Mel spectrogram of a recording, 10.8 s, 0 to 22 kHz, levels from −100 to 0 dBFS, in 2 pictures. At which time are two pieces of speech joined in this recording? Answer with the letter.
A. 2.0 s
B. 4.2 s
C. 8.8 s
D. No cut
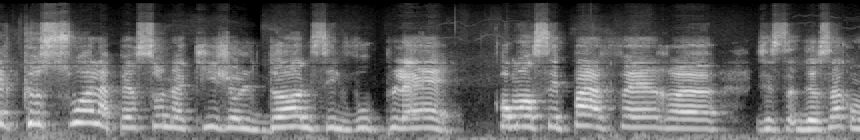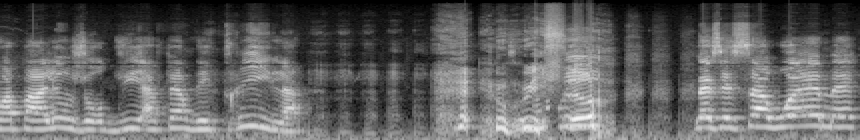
C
